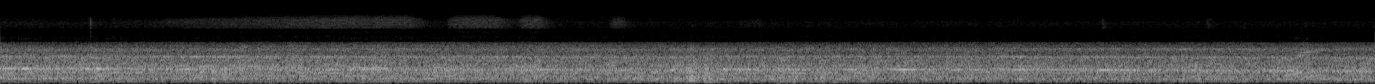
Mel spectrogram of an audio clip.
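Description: Seibu 2000 series electric train running at speed, heard from inside the driver's cab: a steady rumble of wheels on rail with a faint whine that drifts slightly lower.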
